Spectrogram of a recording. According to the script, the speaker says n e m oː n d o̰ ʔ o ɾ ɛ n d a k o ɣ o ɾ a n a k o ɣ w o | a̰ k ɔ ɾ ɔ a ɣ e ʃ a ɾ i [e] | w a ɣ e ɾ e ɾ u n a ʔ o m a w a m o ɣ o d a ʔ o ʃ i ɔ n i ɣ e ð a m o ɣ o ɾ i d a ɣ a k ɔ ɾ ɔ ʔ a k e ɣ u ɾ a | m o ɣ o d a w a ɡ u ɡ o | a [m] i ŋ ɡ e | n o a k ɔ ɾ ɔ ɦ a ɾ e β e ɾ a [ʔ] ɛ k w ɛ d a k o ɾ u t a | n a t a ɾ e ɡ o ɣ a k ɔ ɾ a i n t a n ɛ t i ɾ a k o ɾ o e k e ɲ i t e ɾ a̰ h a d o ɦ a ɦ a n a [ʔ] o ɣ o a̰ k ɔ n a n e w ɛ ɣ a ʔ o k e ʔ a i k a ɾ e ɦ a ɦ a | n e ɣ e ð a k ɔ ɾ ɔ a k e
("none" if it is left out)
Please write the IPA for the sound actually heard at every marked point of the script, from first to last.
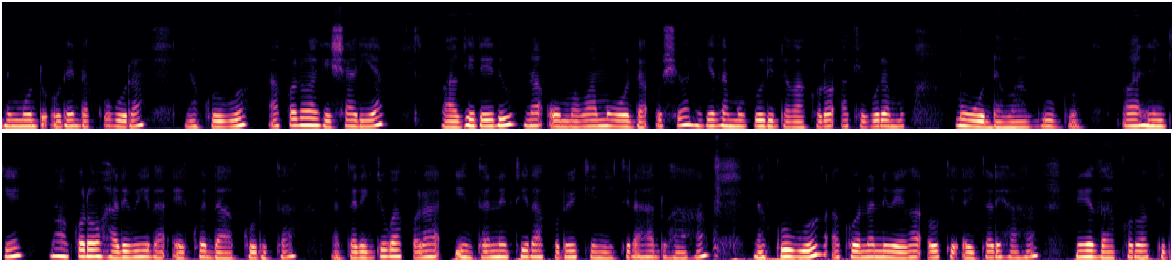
a, n, ʔ, k

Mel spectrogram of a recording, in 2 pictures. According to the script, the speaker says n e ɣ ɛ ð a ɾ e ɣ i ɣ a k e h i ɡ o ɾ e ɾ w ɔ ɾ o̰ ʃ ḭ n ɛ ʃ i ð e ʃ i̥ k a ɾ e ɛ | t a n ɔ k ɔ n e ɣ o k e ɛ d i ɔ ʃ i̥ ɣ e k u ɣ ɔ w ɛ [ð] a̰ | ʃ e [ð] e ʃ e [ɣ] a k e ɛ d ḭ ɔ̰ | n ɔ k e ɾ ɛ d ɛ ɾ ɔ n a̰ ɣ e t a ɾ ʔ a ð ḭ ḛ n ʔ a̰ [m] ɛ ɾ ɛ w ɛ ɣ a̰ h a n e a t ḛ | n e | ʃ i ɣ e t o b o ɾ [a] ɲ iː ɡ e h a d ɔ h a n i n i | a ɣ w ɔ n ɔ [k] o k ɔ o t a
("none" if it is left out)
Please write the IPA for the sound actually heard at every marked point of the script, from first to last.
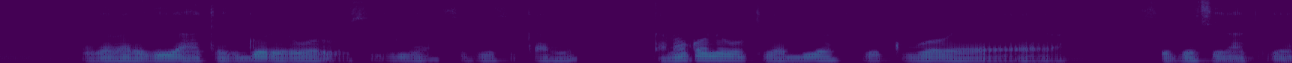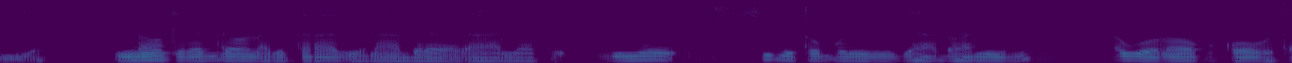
ɣ, ð, ɣ, b, e, k

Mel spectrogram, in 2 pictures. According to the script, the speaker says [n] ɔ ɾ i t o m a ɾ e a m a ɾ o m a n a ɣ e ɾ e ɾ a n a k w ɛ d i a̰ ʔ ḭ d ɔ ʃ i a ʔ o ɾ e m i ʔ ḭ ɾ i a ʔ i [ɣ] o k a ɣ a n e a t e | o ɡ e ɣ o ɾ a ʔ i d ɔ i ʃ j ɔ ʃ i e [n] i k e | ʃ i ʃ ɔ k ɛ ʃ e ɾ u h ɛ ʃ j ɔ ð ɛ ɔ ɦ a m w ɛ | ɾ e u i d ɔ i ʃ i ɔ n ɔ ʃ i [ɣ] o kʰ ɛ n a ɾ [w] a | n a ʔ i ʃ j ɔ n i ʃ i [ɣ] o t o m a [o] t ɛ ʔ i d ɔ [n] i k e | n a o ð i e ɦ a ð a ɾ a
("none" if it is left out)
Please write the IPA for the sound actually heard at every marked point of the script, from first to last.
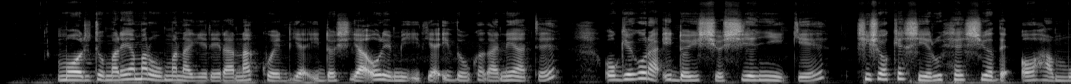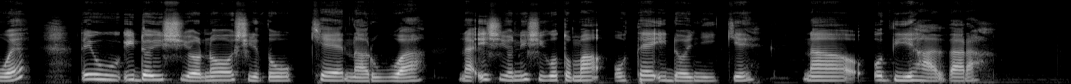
m, ð, ɲ, ð, u, ɣ, o, ɲ

